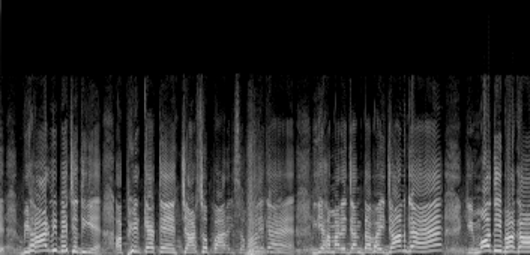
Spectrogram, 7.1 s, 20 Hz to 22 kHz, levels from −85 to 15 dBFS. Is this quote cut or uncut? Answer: cut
